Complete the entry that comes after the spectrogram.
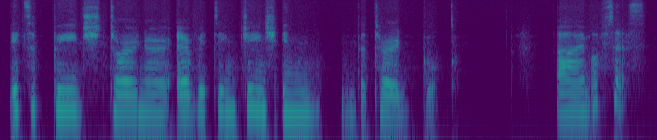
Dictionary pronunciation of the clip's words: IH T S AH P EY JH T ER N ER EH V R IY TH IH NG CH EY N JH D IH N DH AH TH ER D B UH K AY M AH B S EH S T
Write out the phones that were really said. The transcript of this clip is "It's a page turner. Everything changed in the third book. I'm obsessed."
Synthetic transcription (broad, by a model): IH T S AH P EY JH T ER N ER EH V R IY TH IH NG CH EY N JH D IH N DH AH T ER D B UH K AY M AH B S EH S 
